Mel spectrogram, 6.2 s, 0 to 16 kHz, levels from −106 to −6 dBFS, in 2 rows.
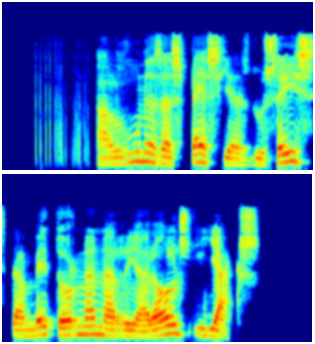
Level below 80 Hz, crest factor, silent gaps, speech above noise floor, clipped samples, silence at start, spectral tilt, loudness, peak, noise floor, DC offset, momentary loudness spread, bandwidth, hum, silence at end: -68 dBFS; 18 dB; 3.15-3.20 s; 34 dB; under 0.1%; 0.95 s; -4.5 dB/octave; -26 LUFS; -8 dBFS; -60 dBFS; under 0.1%; 11 LU; 8 kHz; none; 0.55 s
